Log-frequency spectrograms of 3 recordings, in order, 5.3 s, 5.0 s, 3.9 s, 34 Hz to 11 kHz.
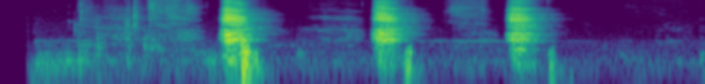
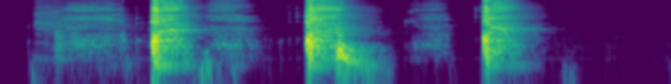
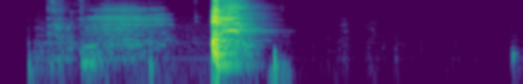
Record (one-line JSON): {"exhalation_length": "5.3 s", "exhalation_amplitude": 32768, "exhalation_signal_mean_std_ratio": 0.28, "three_cough_length": "5.0 s", "three_cough_amplitude": 32768, "three_cough_signal_mean_std_ratio": 0.27, "cough_length": "3.9 s", "cough_amplitude": 32768, "cough_signal_mean_std_ratio": 0.18, "survey_phase": "beta (2021-08-13 to 2022-03-07)", "age": "45-64", "gender": "Female", "wearing_mask": "No", "symptom_fatigue": true, "symptom_onset": "13 days", "smoker_status": "Ex-smoker", "respiratory_condition_asthma": false, "respiratory_condition_other": false, "recruitment_source": "REACT", "submission_delay": "2 days", "covid_test_result": "Negative", "covid_test_method": "RT-qPCR"}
